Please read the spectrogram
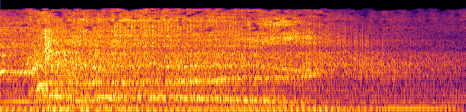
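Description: Heavy, sludgy post-metal with death-metal edge: distorted guitars over a deep, dirty bass tone, sustained and loud. The sound begins to thin near the end as the song reaches its close.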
